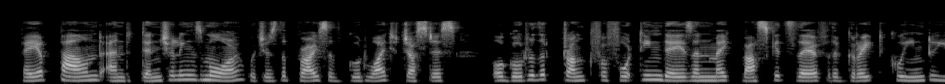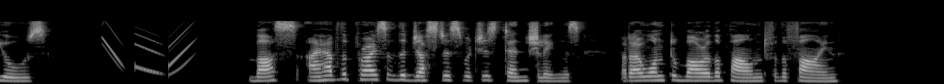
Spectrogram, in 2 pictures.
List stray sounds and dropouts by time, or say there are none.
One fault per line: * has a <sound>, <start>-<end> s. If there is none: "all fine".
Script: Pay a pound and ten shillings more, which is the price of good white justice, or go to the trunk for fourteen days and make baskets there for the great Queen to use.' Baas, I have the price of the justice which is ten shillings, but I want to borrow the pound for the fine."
* has a chirp, 10.5-11.4 s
